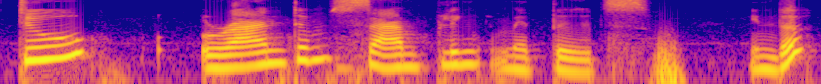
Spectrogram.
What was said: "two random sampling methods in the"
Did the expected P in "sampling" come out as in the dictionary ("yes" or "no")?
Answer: yes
